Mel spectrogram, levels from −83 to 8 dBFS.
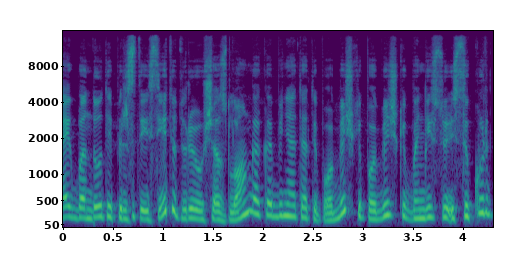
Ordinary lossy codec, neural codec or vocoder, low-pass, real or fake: MP3, 96 kbps; vocoder, 44.1 kHz, 128 mel bands every 512 samples, BigVGAN v2; 14.4 kHz; fake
